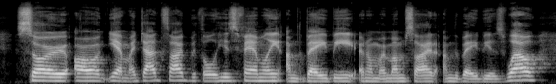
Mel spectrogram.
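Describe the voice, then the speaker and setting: A woman speaks with an Australian accent at a fairly low pitch. Her pace is moderate and her pitch varies in an ordinary way. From Australia, Melbourne. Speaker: former social media marketer, faith testimony guest. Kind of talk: podcast interview, personal testimony. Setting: video call.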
